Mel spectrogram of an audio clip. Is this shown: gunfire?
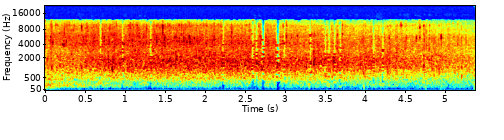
no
